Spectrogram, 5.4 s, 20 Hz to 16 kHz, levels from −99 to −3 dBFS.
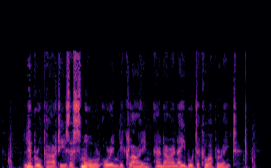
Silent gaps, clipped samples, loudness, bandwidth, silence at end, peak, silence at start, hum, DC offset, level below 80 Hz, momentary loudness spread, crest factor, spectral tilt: none; under 0.1%; -36 LUFS; 11.5 kHz; 0.7 s; -18 dBFS; 0.15 s; none; under 0.1%; -70 dBFS; 13 LU; 18 dB; -5 dB/octave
